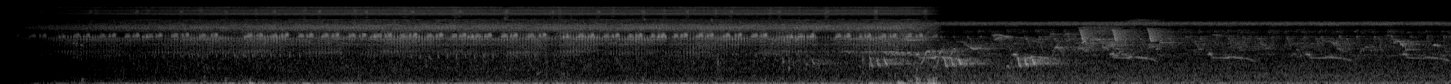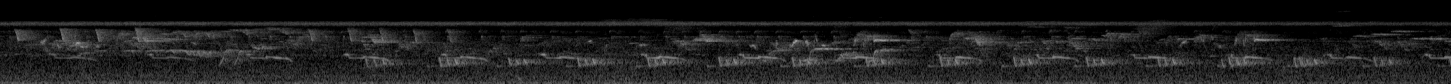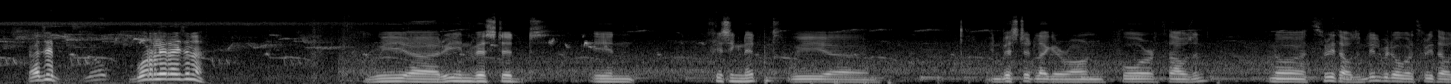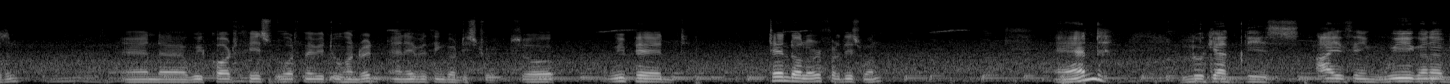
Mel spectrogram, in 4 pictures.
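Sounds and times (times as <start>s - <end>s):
insects trilling: 0.1s - 39.7s
birds chirping: 0.1s - 58.0s.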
